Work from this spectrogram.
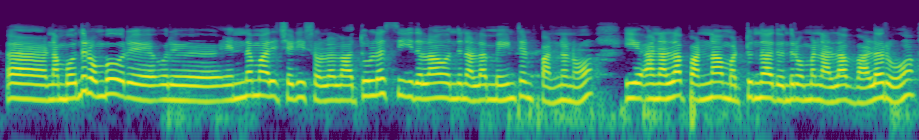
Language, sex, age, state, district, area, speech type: Tamil, female, 30-45, Tamil Nadu, Perambalur, rural, spontaneous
